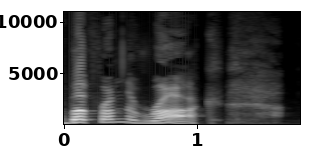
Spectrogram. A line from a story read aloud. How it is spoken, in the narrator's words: I laughed harder than I have laughed in such a long time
